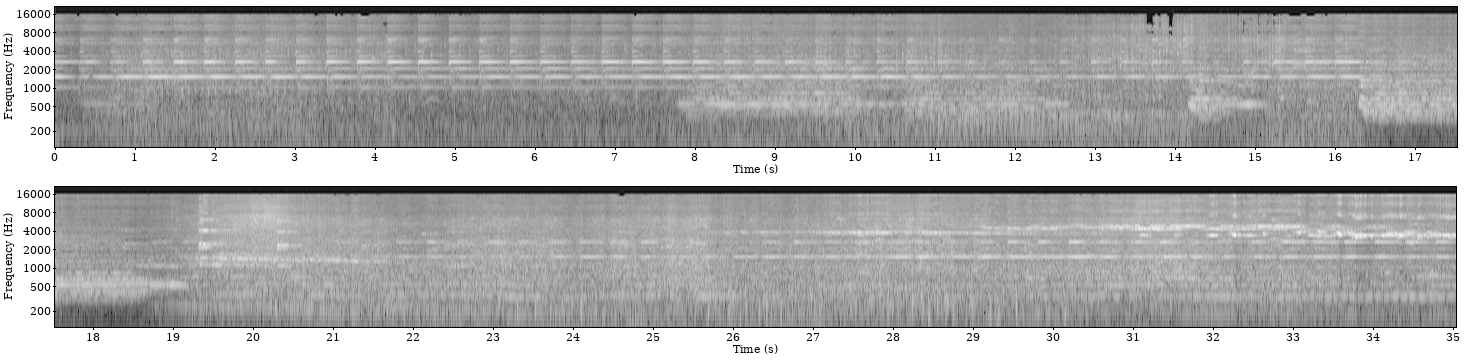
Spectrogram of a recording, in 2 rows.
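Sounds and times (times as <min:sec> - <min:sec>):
crossing bell ringing: 0:00.0 - 0:35.0
train rumbling over rails: 0:00.0 - 0:35.0
train horn blasts: 0:00.3 - 0:01.0, 0:07.8 - 0:12.7, 0:14.2 - 0:15.2, 0:16.3 - 0:22.4
high wheel squeal: 0:19.0 - 0:22.7, 0:25.5 - 0:35.0.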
